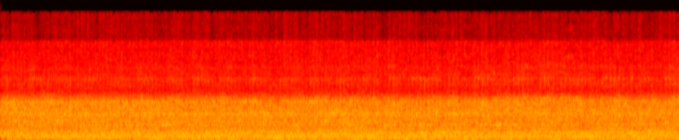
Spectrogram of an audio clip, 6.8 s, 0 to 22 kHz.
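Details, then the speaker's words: Toro Z2550 zero turn small twin needing fuel system work, started on carb spray: steady fast-idle buzzing with no knocks or missing beats, running on its own and charging the battery; a later stumble and a suspected flywheel magnet issue. "that is a success let's going to let it run for couple minutes let's see if it's charging the battery"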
